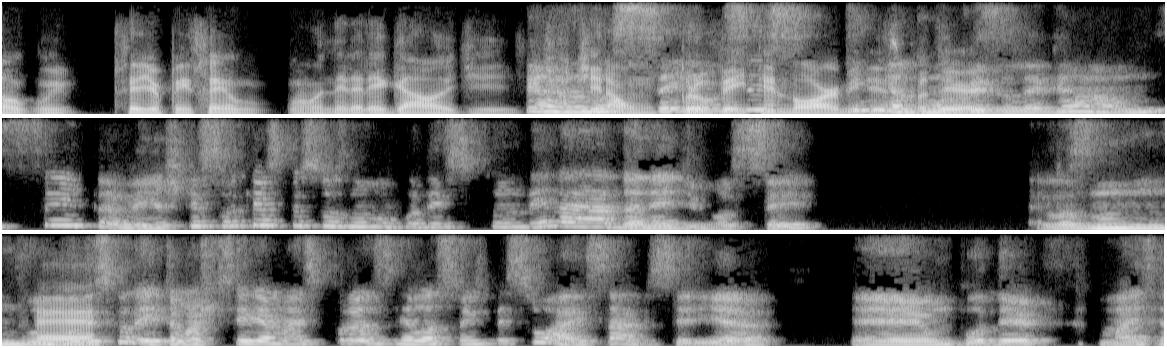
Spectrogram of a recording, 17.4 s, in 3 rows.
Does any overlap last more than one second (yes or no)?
yes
